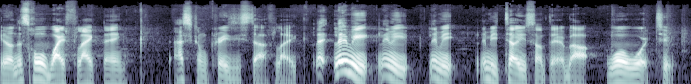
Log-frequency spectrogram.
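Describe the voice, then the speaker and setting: Fairly quick in pace, a man's speech has a dry, close sound with no echo. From France, moved to US as a child. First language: French. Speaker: war veteran. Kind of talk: casual talk to camera. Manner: animated.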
